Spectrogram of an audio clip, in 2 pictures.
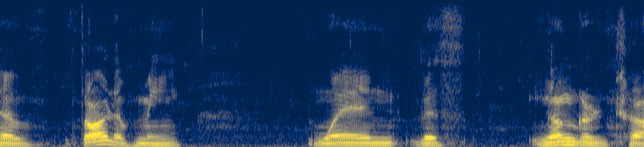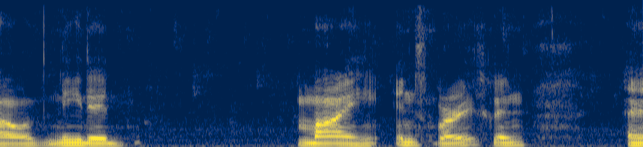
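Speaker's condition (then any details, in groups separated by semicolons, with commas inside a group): Cerebral palsy; scoliosis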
